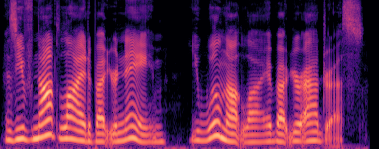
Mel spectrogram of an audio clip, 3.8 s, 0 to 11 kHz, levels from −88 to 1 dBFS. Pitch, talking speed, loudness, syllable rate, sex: 205 Hz, 235 wpm, -17 LUFS, 5.3 syllables/s, female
